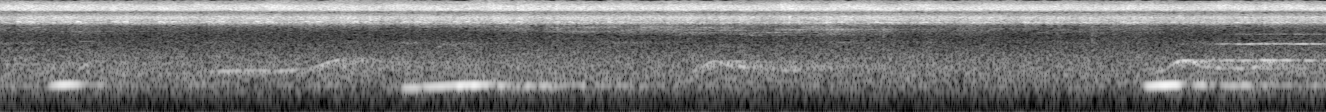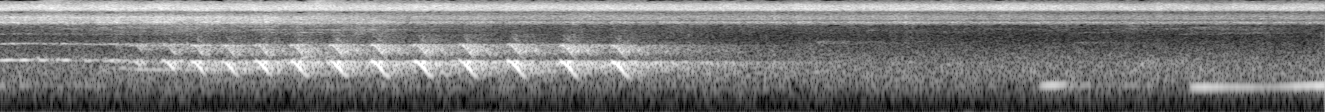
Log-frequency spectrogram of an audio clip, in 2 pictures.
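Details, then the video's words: Siamang calls, close to medium range, in Ketambe Forest with lar gibbons faintly behind. A few slow, rising whoops build into a fast burst of sharp ringing notes, then slow again. A constant high insect hum runs throughout. "Siamang Gibbon. MCU Calls. A Few Lar Gibbons In B/G. Ketambe Forest"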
